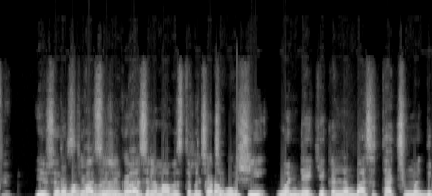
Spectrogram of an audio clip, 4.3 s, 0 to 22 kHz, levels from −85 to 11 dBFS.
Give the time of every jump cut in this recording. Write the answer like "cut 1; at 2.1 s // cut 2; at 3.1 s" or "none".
cut 1; at 2.4 s

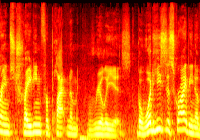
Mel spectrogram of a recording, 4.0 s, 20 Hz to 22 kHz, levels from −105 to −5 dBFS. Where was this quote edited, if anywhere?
cut 1; at 2.5 s

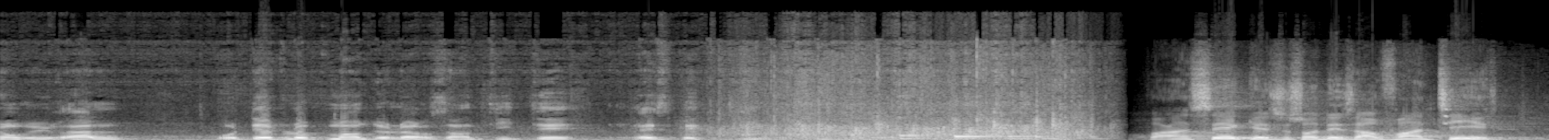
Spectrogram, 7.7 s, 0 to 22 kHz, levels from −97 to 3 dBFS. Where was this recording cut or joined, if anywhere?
cut 1; at 5.8 s

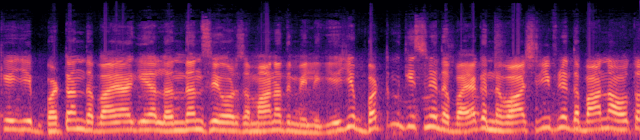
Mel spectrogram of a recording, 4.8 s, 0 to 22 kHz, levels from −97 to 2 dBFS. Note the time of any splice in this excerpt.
none

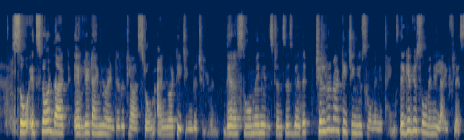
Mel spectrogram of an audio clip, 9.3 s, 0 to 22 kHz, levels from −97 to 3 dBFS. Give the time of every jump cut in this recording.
none

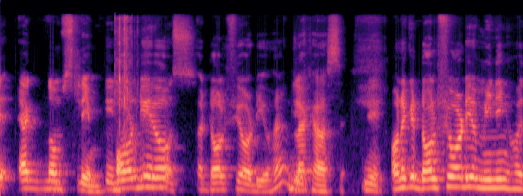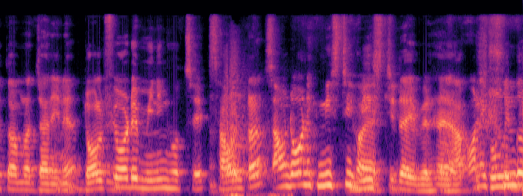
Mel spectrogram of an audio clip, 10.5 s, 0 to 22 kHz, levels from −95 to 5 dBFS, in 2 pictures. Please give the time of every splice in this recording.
cut 1; at 1.0 s // cut 2; at 7.4 s

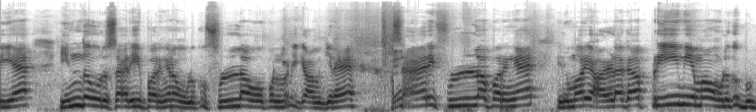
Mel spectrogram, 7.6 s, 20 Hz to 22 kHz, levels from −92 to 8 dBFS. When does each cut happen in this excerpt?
cut 1; at 3.8 s

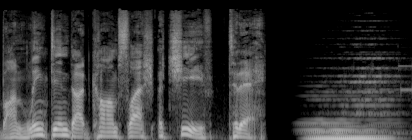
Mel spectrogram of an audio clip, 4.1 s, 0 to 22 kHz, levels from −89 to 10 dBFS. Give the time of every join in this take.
cut 1; at 2.8 s

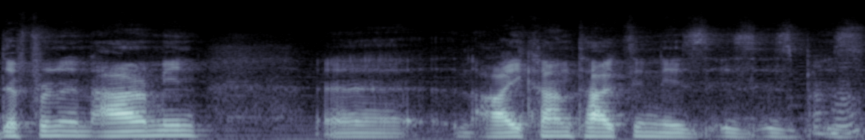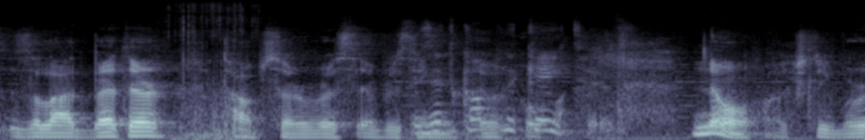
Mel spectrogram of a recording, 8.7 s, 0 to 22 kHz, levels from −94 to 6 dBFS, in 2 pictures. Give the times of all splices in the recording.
cut 1; at 5.3 s

